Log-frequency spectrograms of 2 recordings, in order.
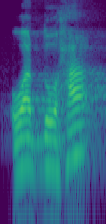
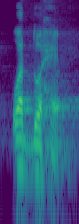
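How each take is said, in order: First: The word ends with an open 'ah' vowel. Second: The word ends with an 'eh' vowel. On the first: "kalau cuman beda lahjah artinya sama" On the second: "kalau cuman beda lahjah artinya sama"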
